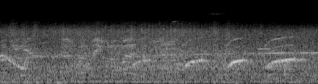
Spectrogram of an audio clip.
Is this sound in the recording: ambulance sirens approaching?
yes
